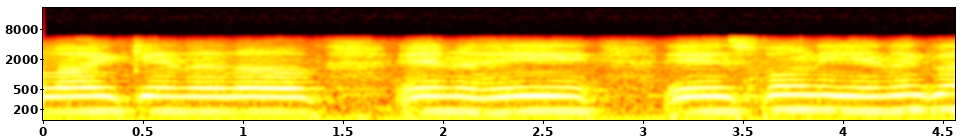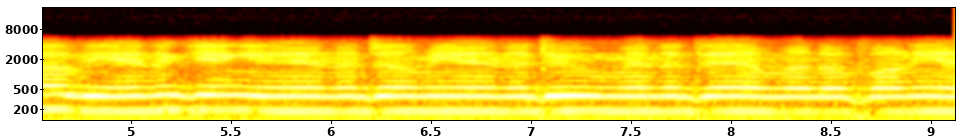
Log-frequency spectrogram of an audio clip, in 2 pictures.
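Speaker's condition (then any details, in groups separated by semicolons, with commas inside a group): Brain injury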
